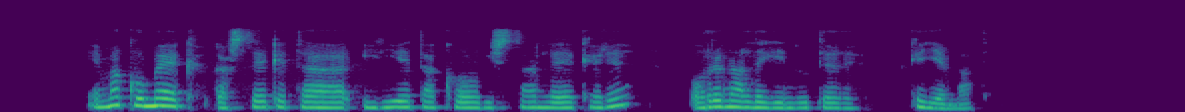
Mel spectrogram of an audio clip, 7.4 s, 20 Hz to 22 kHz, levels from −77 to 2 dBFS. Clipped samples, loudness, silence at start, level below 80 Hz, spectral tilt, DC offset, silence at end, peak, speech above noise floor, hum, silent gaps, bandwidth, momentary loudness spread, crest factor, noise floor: under 0.1%; -25 LUFS; 0.55 s; -72 dBFS; -6.5 dB/octave; under 0.1%; 1.35 s; -8 dBFS; over 66 dB; none; none; 7.8 kHz; 12 LU; 18 dB; under -90 dBFS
